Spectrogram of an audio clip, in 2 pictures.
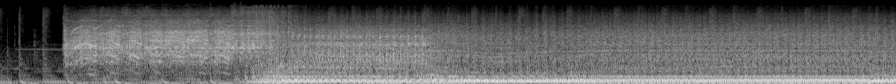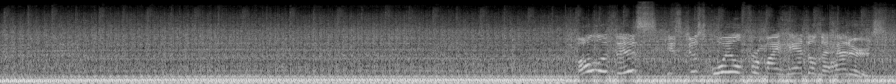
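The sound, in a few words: Subaru Impreza rebuilt engine idling, possible exhaust leak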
